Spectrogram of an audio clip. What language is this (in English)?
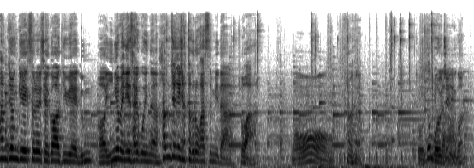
Korean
